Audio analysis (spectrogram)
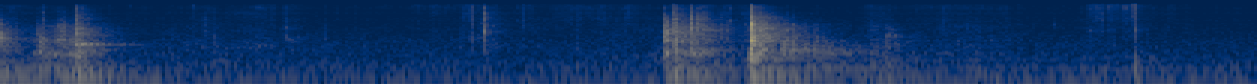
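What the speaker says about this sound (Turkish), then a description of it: "İpi kesiyorum." Scissors snip through yarn after a crocheted chain, a few quiet, sharp clicks and cuts spaced apart in a near, still room.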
